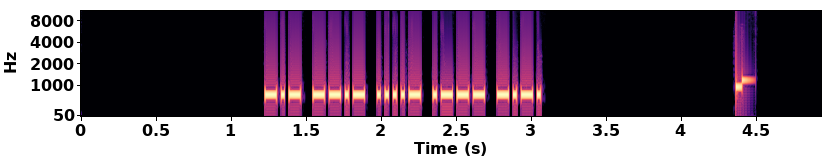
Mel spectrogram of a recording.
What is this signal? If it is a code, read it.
Morse code, heard as a keyed tone, about 42 wpm, 700 Hz. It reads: KQ4JC
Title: USA Call Signs - 5 Characters - 3x Character Spacing - 45wpm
